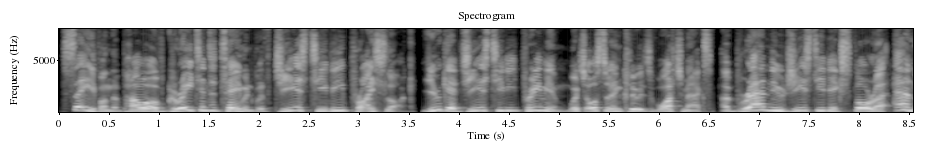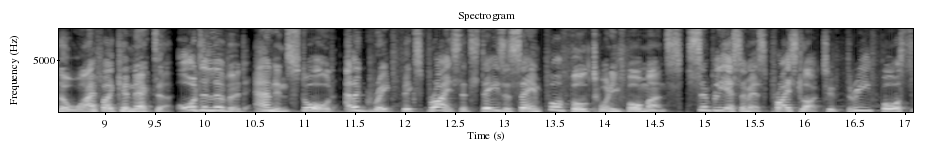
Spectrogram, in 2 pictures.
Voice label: English Hard Sell; OSM Talent

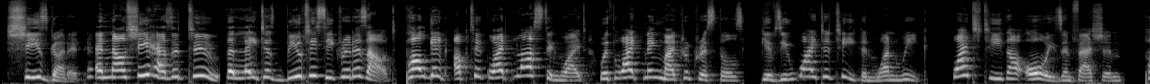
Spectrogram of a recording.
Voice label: English Hard Sell; OSM Talent

